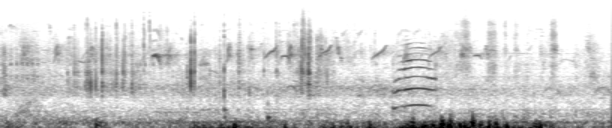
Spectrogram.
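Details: Unusually patterned stray cat pleading in cat language, then climbing onto a lap; one clear, arched, harmonic meow midway, over steady low rumbling, rustling and movement noise, recorded on a GoPro.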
